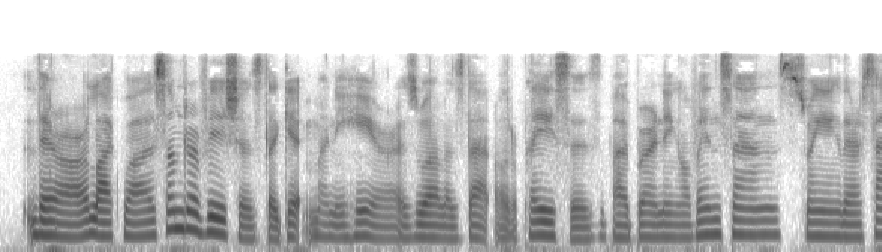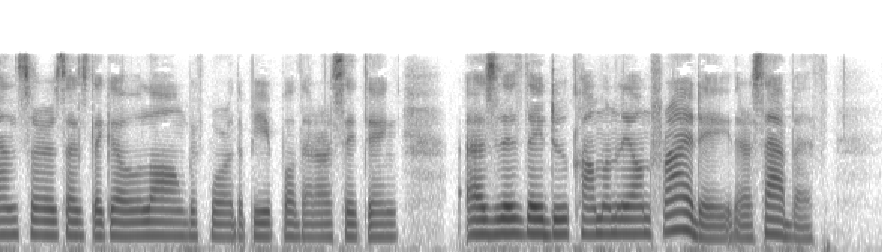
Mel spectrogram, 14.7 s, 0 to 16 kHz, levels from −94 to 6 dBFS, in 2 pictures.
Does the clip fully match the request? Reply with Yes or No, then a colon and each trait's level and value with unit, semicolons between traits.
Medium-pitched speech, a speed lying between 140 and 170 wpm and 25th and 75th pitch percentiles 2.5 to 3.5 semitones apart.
Yes: medium, 160 Hz; average, 165 wpm; average, 2.8 semitones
